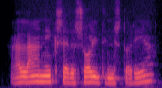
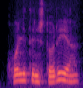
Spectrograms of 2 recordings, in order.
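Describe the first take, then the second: First: Said in the usual way. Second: Repeated louder, bitter and angry; angry echo. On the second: A narrator's reading. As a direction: throw the words back in anger. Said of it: "τα αυτιά βούιζαν από το θυμό".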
